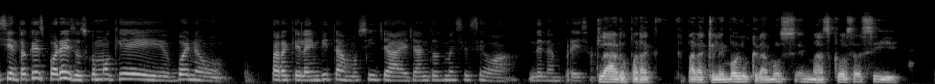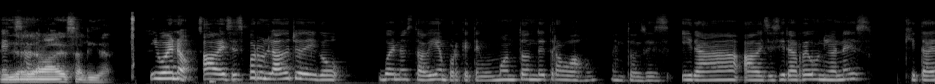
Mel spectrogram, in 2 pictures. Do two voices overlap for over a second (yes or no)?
no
